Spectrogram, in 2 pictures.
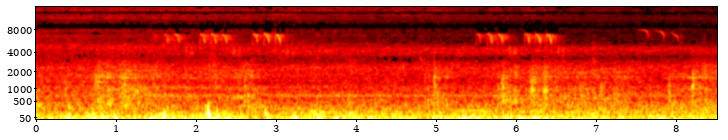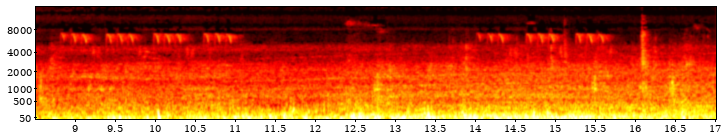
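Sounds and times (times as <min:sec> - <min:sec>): freight train wagons rumbling: 0:00.0 - 0:17.0.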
